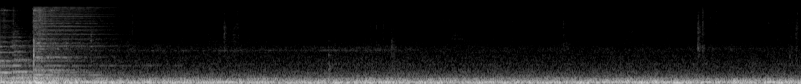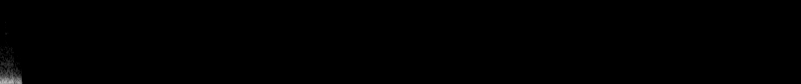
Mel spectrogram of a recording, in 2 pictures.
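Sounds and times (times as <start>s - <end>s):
train rumble from inside: 0.0s - 8.2s.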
